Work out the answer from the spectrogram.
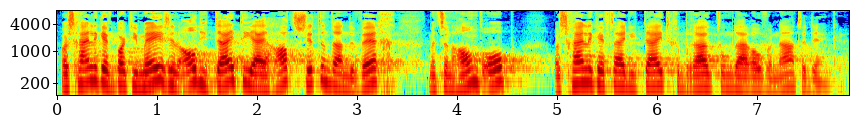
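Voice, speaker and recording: Male preacher, high voice, emphatic sermon, reverberant church hall. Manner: emphatic, repeats words for weight.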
